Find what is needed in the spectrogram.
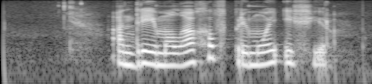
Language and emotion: Russian, neutral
